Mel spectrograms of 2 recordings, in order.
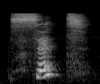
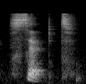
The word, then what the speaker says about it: sept: vous enregistrer 6 10 7 attention il y a 1 p mais je ne prononce pas le p je ne dis pas septe jeu seulement j'entends le thé 7,8 en france est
